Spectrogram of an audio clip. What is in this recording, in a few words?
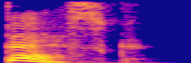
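"desk", British English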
